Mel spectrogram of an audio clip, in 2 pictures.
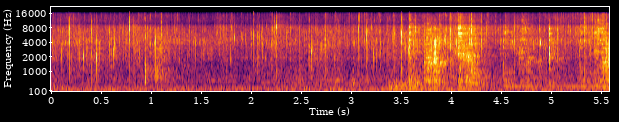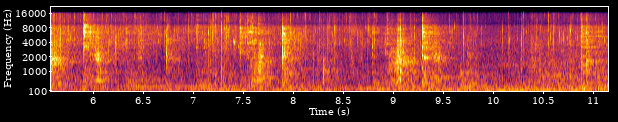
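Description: Whole green chilies, dried red chili, kalonji and ginger paste sizzling in hot oil in a wok while a spatula stirs them. The stirring strokes scrape and tap against the pan again and again, more often from about three seconds in.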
